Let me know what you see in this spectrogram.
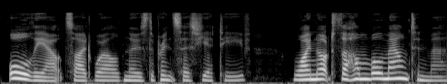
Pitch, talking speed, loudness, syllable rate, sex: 205 Hz, 175 wpm, -16 LUFS, 5.3 syllables/s, female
